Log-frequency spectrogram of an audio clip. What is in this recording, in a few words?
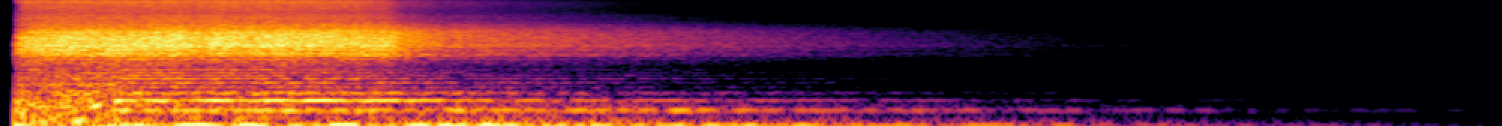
Tension Builder Impact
